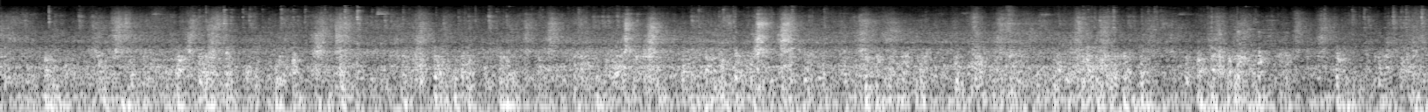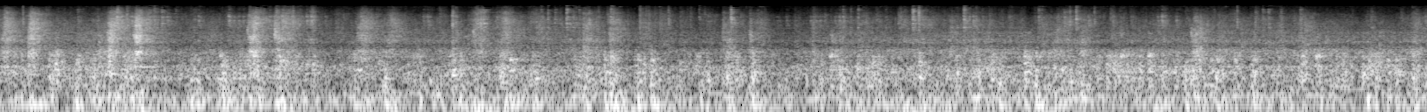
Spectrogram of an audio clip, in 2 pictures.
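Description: Narrow-gauge heritage train running, heard from on board: a steady rumble of the rolling carriage with irregular sharp clacks of the wheels over the rail joints.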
